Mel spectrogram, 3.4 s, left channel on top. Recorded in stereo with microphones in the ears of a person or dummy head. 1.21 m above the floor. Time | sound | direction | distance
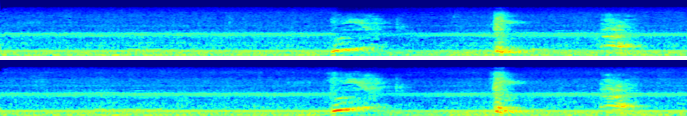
1.6 | a shout | 65° right (ahead or behind) | 1.8 m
